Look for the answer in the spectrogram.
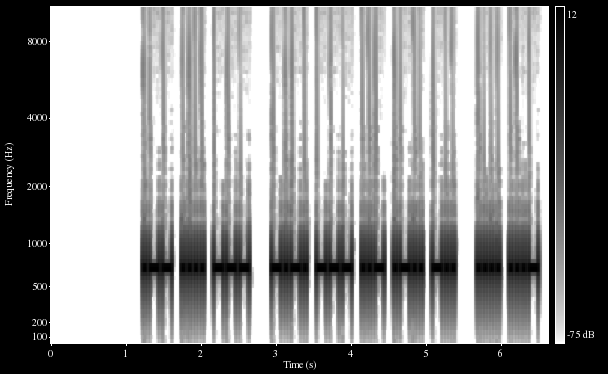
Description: Morse code, heard as a keyed tone, about 28 wpm, 700 Hz. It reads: WHO COULD HV
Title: Sentences from Top 300 Words and Abbreviations 28wpm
